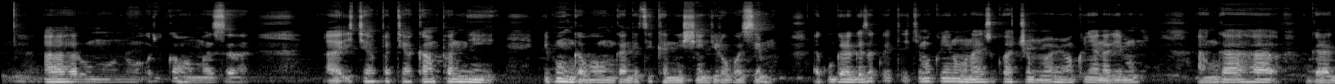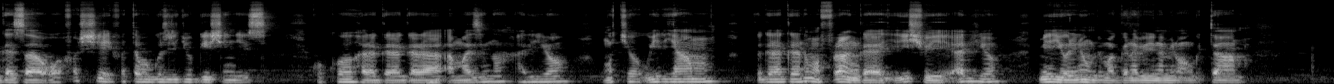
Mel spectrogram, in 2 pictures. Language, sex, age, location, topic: Kinyarwanda, male, 25-35, Kigali, finance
